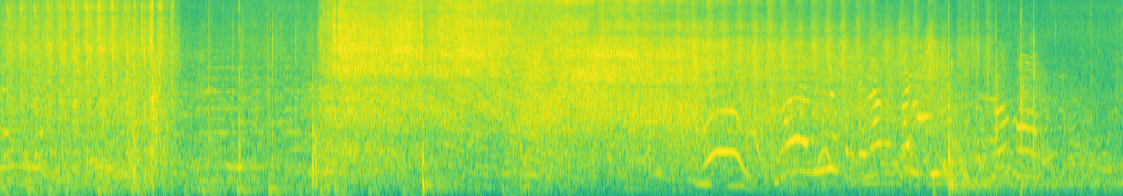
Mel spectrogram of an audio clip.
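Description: A firework fountain hisses loudly as it sprays sparks.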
